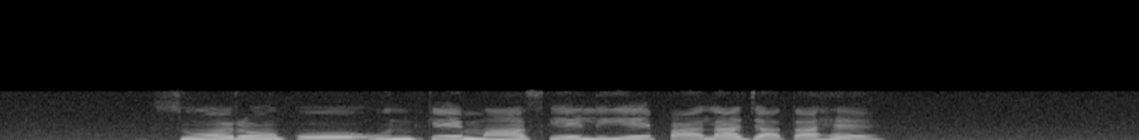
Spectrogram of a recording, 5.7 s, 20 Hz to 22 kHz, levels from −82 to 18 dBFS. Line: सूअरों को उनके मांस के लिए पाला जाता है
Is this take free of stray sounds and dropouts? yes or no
yes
